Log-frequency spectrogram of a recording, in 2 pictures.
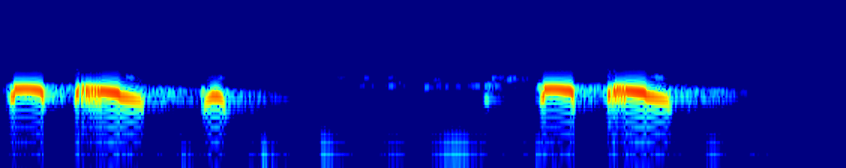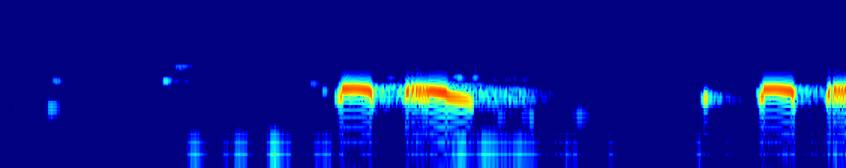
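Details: Spotted dove cooing to entice wild doves, phrases repeating roughly every four seconds: short arched notes followed by a drawn, downward-sliding coo, soft and low-pitched.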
